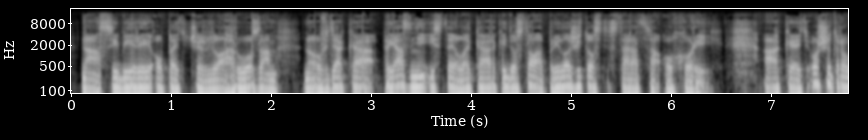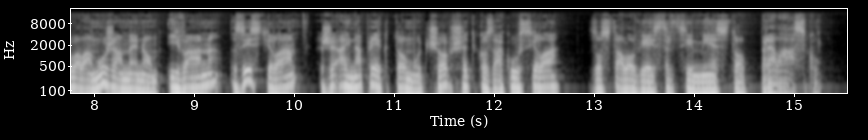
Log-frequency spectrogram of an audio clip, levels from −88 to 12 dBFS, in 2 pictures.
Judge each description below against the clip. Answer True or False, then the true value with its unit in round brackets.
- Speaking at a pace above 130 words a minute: True (145 wpm)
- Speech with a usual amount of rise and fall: True (3.4 semitones)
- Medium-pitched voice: False (115 Hz)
